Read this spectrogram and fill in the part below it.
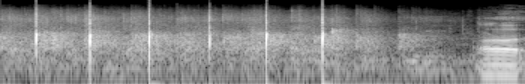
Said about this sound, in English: All right, for all of you who are keeping statistics, yes, now you can applaud.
